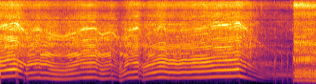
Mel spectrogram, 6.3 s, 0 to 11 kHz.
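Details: Husqvarna 562XP chainsaw, returned from the shop after a Husqvarna-advised software reflash for dying when hot, stumbling and no-start. Making cuts through its first full uninterrupted tank: clean two-stroke scream sags in the cut, recovers crisply, then drops to idle. Healthy running under load.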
